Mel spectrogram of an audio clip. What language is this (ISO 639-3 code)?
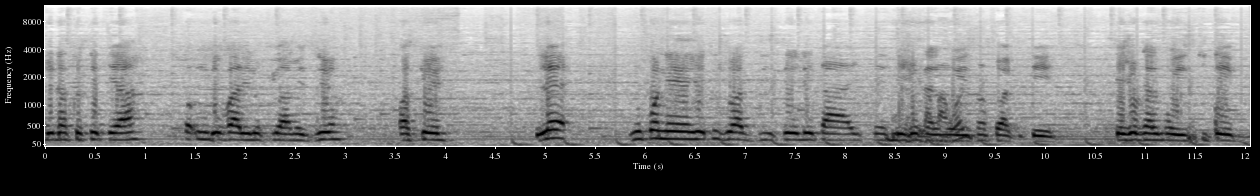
fra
